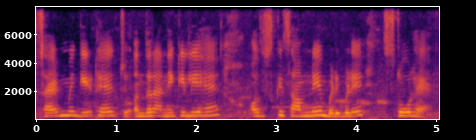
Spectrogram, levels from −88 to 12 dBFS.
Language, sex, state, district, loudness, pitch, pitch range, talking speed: Hindi, female, Rajasthan, Bikaner, -14 LUFS, 260 Hz, 240-275 Hz, 190 wpm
